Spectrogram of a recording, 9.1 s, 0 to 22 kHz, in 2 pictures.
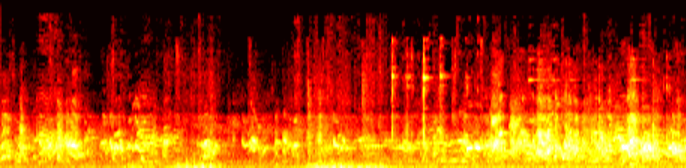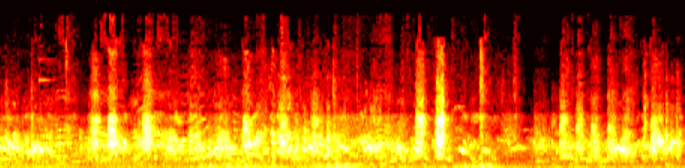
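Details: Budgerigars enjoying treats in the sunshine on 27 February twitter and chirp continuously at moderate volume, with a few harsher squawky notes.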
